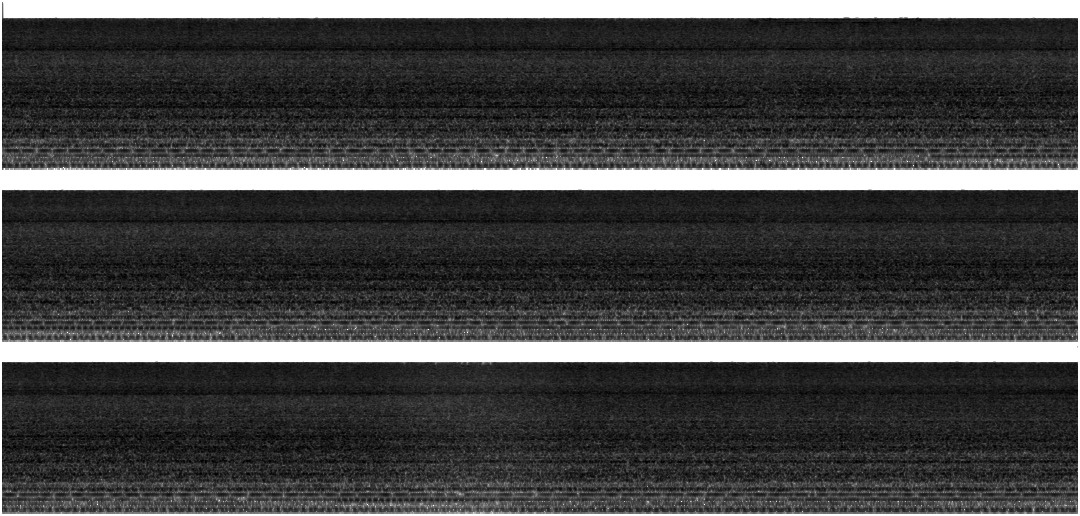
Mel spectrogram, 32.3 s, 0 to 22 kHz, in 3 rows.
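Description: Tormach PCNC 1100 CNC milling machine running, its spindle driving a small end mill through a plate under flood coolant: a loud, steady machine drone with several held tones. The tones shift slightly in pitch a few times.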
